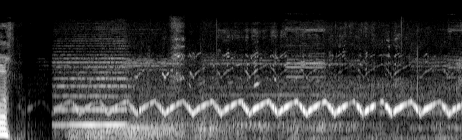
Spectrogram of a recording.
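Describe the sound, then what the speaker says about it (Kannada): A loud ambulance siren wails in a fast, repeating rise-and-fall close by, over rumbling traffic noise, heard from a motorcycle on the road. "ಯಾವ್ದು ಗುರು ಇದು ಆಂಬುಲೆನ್ಸ್ ಹೋಗ್ತಿದೆ ಜಾಗ ಬಿಡ್ರಪ್ಪ"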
